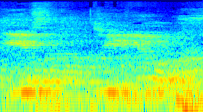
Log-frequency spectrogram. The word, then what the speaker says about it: ischium: Tulang duduk os ischium. Ini tetap C dibaca C. Ischium. Tulang kemaluan os pubis. Ya, yang ischium, tulang duduknya tetap ischium sesuai dengan tulisannya. Ischium.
